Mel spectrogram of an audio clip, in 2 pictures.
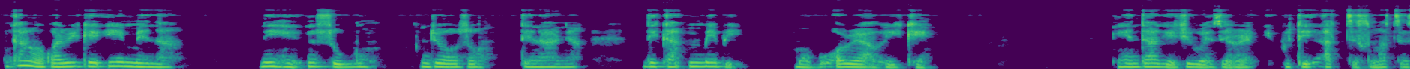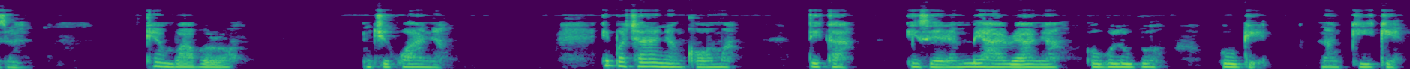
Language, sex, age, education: Igbo, female, 15-29, tertiary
